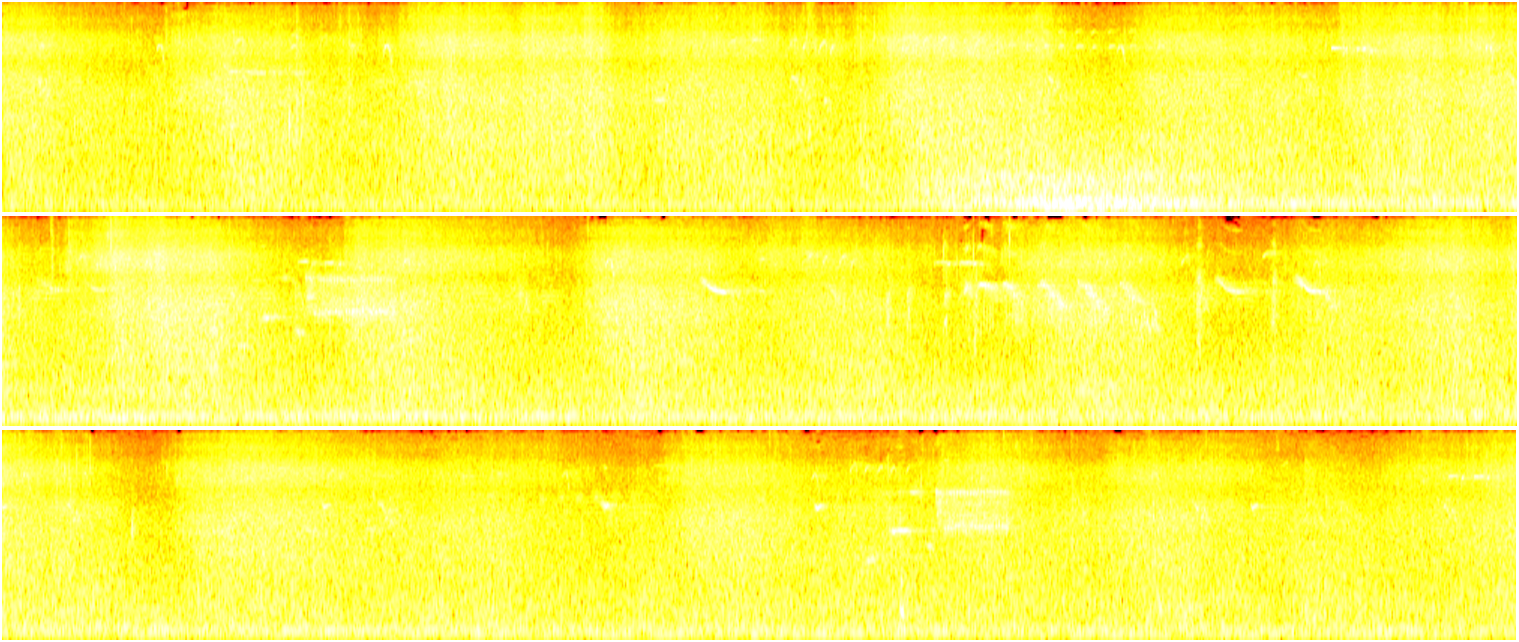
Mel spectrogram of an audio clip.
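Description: Small lake waves lapping and breaking on a pebbly shore, with wind on the microphone. About six seconds in, a low rumble swells up and settles into a steady low drone under the waves.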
